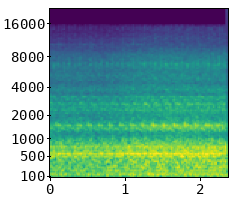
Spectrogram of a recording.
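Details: Toyota Vigo 1KD diesel after an injection pump rebuild, idling to reach temperature before pump relearn and a road test: even, steady idle clatter with no uneven beats or misses; sounds healthy.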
